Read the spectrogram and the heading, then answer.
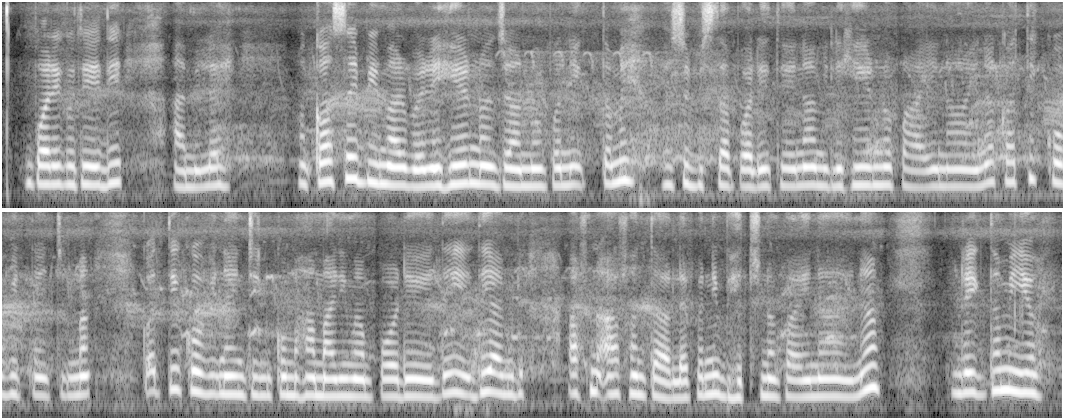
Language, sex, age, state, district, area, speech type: Nepali, female, 18-30, West Bengal, Kalimpong, rural, spontaneous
